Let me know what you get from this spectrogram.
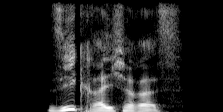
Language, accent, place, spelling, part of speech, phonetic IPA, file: German, Germany, Berlin, siegreicheres, adjective, [ˈziːkˌʁaɪ̯çəʁəs], De-siegreicheres.ogg
- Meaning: strong/mixed nominative/accusative neuter singular comparative degree of siegreich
